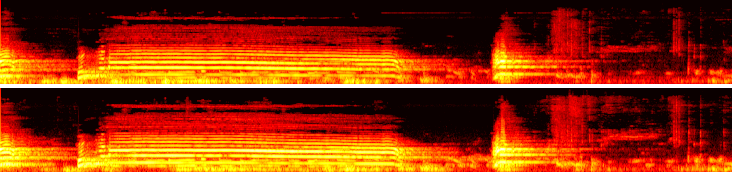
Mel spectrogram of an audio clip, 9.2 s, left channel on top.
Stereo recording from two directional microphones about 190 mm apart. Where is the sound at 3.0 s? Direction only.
25° right (ahead or behind).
